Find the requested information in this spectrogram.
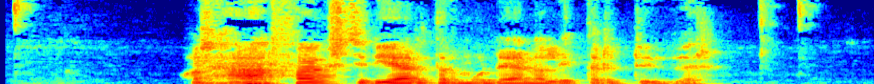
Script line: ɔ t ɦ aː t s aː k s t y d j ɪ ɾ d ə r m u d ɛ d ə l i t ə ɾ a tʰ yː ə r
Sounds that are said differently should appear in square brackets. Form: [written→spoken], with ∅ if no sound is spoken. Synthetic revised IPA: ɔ [t→s] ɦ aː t [s→f] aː k s t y d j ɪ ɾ [d→t] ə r m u d ɛ [d→n] ə l i t ə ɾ a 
